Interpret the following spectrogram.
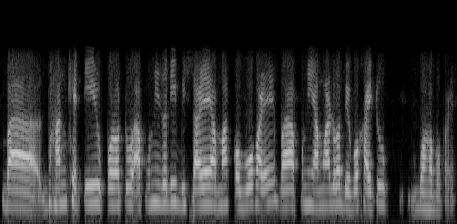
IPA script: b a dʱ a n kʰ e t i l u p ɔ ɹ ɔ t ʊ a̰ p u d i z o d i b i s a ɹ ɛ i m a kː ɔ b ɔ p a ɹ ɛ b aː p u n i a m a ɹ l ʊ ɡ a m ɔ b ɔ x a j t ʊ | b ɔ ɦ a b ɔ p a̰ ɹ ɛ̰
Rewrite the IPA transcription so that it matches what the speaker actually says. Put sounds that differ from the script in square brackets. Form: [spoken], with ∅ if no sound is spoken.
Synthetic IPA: b a dʱ a n kʰ e t i [ɹ] u p ɔ ɹ ɔ t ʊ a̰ p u [n] i z o d i b i s a ɹ ɛ [a] m a kː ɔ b ɔ p a ɹ ɛ b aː p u n i a m a ɹ l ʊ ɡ a [b] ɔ b ɔ x a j t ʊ | b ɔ ɦ a b ɔ p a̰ ɹ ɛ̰

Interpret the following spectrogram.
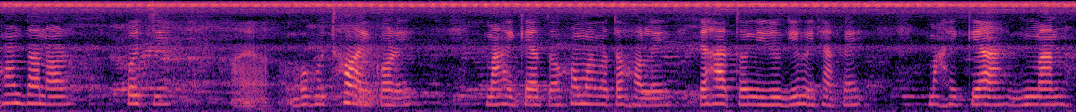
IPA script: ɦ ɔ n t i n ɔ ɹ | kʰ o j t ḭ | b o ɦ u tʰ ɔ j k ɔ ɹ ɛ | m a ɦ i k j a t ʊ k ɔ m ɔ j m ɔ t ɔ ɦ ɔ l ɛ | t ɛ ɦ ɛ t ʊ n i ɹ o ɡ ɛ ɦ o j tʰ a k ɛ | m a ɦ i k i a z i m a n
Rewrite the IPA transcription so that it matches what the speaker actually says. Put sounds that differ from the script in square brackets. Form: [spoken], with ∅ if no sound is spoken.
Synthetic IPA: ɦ ɔ n t [a] n ɔ ɹ | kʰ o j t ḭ | b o ɦ u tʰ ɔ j k ɔ ɹ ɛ | m a ɦ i k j a t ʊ [x] ɔ m ɔ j m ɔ t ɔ ɦ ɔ l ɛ | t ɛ ɦ [a] t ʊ n i ɹ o ɡ [i] ɦ o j tʰ a k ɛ | m a ɦ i k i a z i m a n

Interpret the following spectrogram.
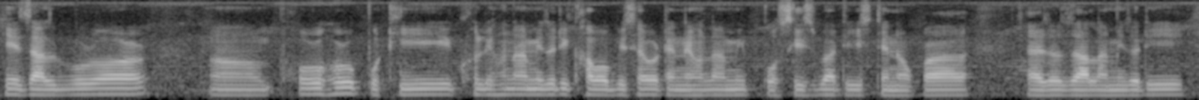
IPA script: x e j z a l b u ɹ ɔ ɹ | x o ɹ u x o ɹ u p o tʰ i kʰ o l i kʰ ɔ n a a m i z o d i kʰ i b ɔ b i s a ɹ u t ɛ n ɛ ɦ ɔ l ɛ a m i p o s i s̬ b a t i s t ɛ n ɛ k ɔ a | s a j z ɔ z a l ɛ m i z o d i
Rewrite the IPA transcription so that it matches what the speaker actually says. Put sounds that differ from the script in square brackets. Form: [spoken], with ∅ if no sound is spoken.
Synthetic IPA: x e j z a l b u ɹ ɔ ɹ | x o ɹ u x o ɹ u p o tʰ i kʰ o l i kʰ ɔ n a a m i z o d i kʰ [a] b ɔ b i s a ɹ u t ɛ n ɛ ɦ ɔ l ɛ a m i p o s i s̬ b a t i s t ɛ n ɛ k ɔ a | s a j z ɔ z a l [a] m i z o d i

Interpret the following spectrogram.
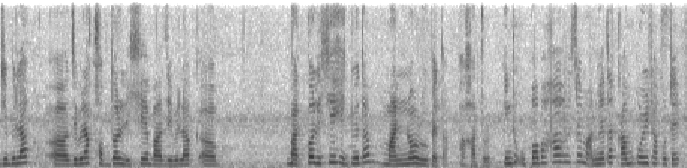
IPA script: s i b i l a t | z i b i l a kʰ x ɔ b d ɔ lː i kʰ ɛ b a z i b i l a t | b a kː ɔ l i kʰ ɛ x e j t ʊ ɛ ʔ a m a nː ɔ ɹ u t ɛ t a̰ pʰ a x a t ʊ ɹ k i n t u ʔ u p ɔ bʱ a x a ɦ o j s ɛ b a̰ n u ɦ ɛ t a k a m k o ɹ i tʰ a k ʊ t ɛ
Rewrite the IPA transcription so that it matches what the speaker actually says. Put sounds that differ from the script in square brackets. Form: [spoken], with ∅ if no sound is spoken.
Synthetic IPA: [z] i b i l a [k] | z i b i l a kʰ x ɔ b d ɔ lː i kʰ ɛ b a z i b i l a [k] | b a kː ɔ l i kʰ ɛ x e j t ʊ ɛ [t] a m a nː ɔ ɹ u [p] ɛ t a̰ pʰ a x a t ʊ ɹ k i n t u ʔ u p ɔ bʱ a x a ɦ o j s ɛ [m] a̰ n u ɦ ɛ t a k a m k o ɹ i tʰ a k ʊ t ɛ

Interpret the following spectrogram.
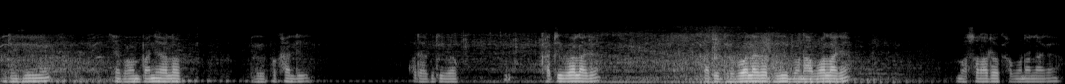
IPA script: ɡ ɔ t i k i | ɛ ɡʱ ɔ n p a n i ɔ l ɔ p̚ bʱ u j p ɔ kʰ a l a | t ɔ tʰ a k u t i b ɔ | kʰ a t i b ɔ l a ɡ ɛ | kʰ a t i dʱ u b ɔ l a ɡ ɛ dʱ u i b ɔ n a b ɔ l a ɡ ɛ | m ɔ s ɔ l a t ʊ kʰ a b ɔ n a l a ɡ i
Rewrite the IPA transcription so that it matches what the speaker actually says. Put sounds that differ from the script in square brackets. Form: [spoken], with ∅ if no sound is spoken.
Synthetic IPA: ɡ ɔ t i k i | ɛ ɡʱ ɔ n p a n i ɔ l ɔ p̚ [dʱ] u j p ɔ kʰ a l [i] | [k] ɔ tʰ a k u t i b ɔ | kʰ a t i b ɔ l a ɡ ɛ | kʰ a t i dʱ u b ɔ l a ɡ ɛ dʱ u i b ɔ n a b ɔ l a ɡ ɛ | m ɔ s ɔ l a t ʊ kʰ a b ɔ n a l a ɡ [ɛ]

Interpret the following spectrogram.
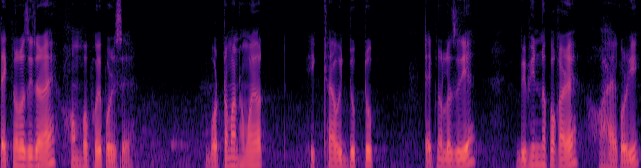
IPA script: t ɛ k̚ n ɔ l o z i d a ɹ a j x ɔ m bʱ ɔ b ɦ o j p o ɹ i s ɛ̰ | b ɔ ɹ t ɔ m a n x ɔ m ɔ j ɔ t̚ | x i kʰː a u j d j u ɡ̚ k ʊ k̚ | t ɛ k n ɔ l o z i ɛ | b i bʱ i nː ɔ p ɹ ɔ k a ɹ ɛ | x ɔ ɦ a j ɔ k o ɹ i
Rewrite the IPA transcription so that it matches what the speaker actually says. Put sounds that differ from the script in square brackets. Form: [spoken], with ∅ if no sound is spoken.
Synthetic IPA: t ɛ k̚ n ɔ l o z i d a ɹ a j x ɔ m bʱ ɔ b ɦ o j p o ɹ i s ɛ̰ | b ɔ ɹ t ɔ m a n x ɔ m ɔ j ɔ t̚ | x i kʰː a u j d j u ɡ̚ [t] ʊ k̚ | t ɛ k n ɔ l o z i ɛ | b i bʱ i nː ɔ p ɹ ɔ k a ɹ ɛ | x ɔ ɦ a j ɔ k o ɹ i

